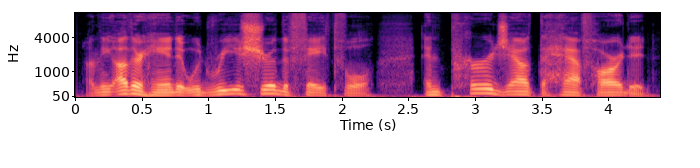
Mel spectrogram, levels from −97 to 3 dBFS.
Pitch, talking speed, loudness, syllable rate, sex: 105 Hz, 205 wpm, -18 LUFS, 5.4 syllables/s, male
